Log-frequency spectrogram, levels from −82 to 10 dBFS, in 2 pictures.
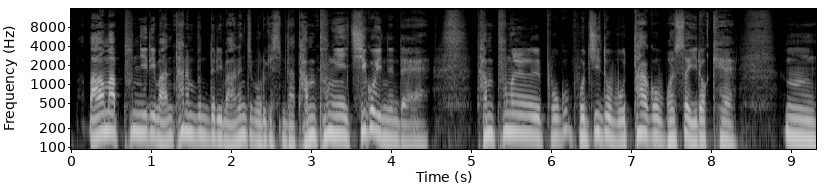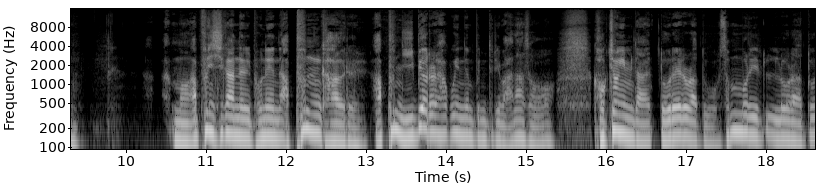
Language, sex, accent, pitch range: Korean, male, native, 130-180 Hz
